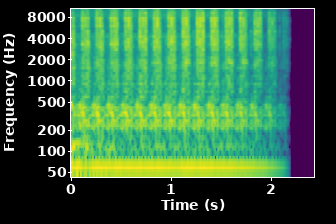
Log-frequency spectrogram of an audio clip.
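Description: Designed sound effect for an animated logo intro: a steady low hum with a fast, even pulsing of about ten pulses a second, fading away near the end.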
